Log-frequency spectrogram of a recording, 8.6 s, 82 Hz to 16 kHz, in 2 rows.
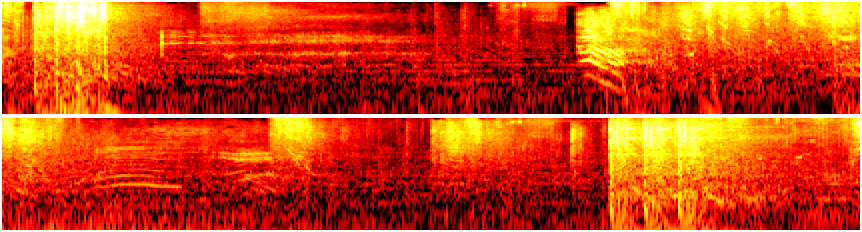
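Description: Loud bursts of gunfire in Mass Effect 2 during a firefight, with three heavy volleys separated by quieter stretches where game voices and effects carry on.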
